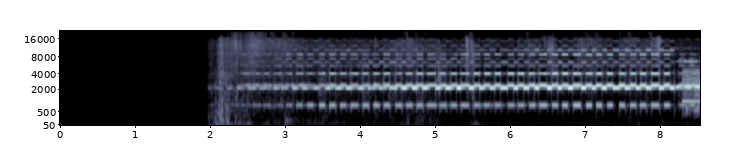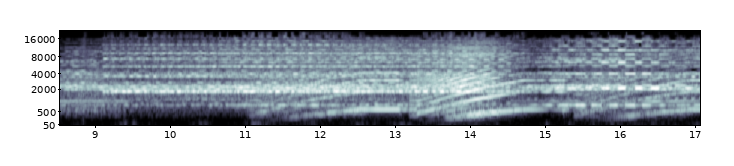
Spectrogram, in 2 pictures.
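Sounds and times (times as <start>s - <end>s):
fast-pulsing electronic alarm trill: 8.2s - 17.0s
steady weather radio warning tone: 8.2s - 17.0s.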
